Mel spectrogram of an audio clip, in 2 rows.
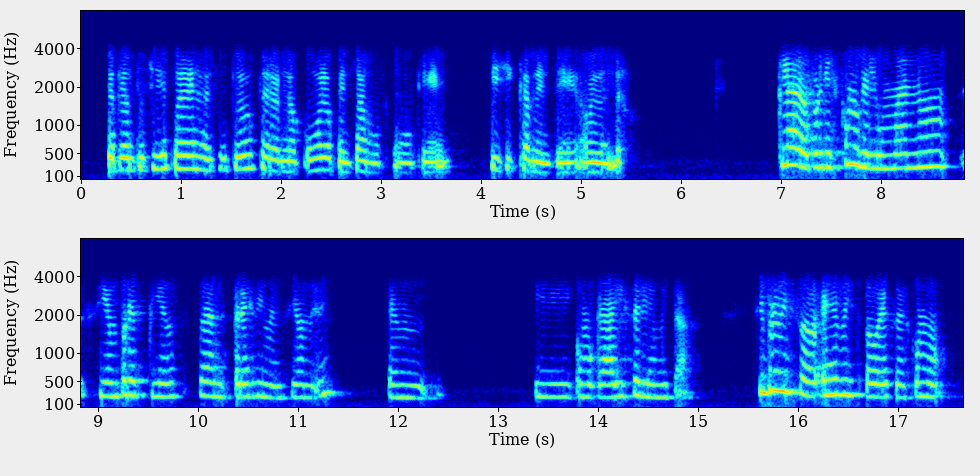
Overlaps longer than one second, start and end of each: none

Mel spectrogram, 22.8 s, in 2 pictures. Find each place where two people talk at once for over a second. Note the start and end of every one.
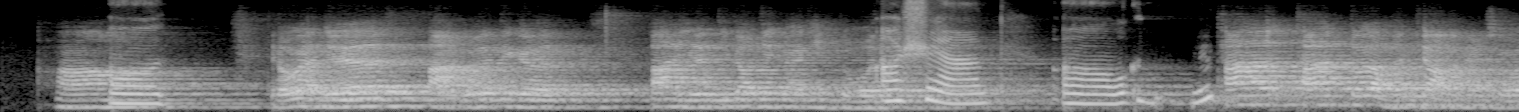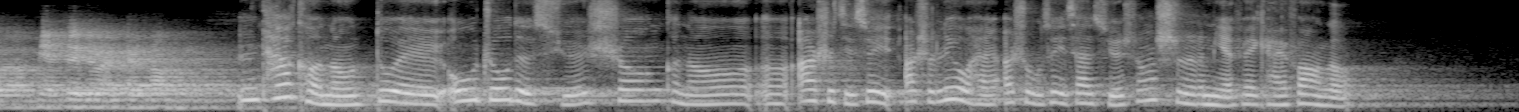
none

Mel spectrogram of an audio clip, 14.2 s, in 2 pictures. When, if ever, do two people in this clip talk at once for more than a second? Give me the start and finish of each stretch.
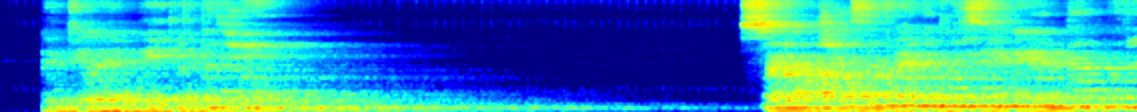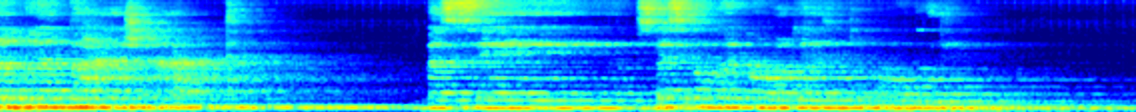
4.8-6.6

